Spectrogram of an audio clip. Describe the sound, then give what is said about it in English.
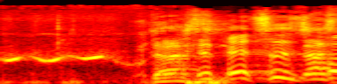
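A person imitates a TV character's warbling, theremin-like whistle: a thin wavering tone sliding up and down, then breaking into a louder, wobbly yodel-like vocal warble. Fairly loud, with no other sounds. “That's as far as I can get before I start laughing, because he did that weird yodely whistling thing to control people. I mean, it's almost like a theremin with his mouth.”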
